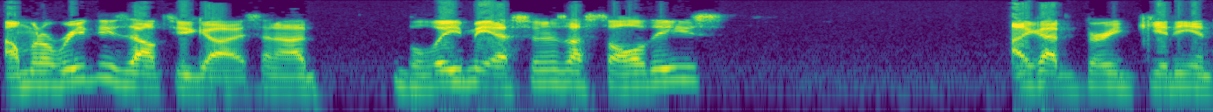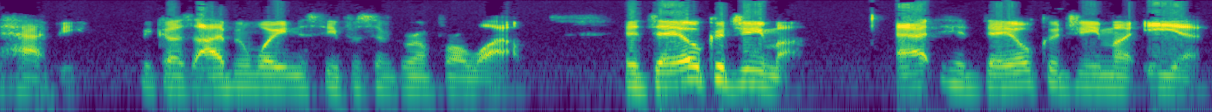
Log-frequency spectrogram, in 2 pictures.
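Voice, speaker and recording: A man's voice: medium pitch, pushed and bright, no room sound. A man co-hosting a radio talk show, chatting casually and sharing opinionated predictions. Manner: opinionated, speculative, acts out quick character voices. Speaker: podcast co-host. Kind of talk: casual chat.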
